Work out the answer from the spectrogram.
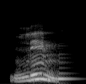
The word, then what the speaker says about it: limb: The word dumb, again, a silent B, forget the B if you like, just in the pronunciation. The next one, lamb, silent B, lamb. Limb, silent B.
